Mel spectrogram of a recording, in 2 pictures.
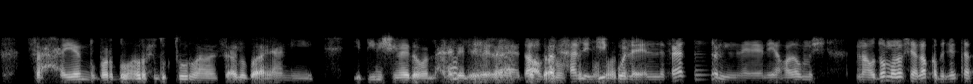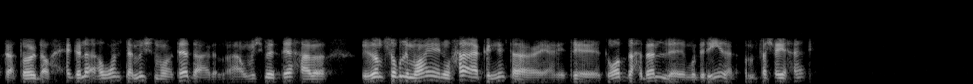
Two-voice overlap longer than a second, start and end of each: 4.4-6.3

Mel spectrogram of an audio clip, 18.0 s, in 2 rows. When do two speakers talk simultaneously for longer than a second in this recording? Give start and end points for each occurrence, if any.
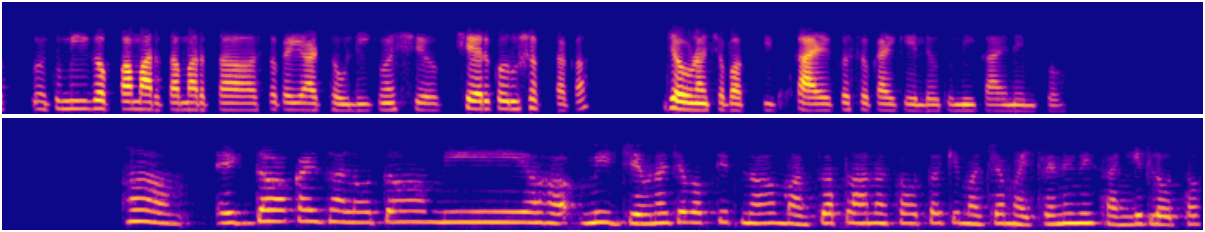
none

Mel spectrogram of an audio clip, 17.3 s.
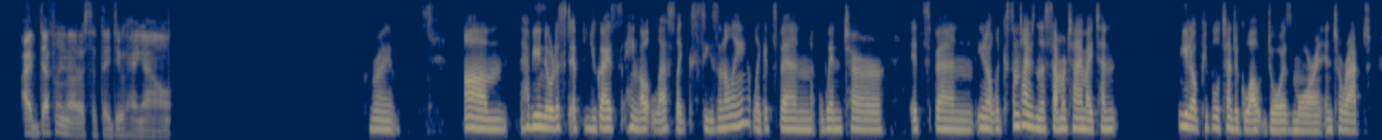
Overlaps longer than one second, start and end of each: none

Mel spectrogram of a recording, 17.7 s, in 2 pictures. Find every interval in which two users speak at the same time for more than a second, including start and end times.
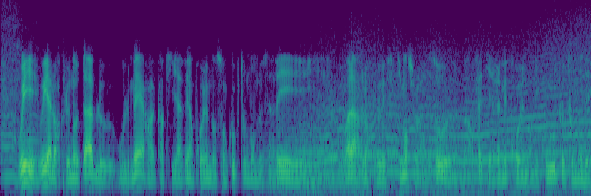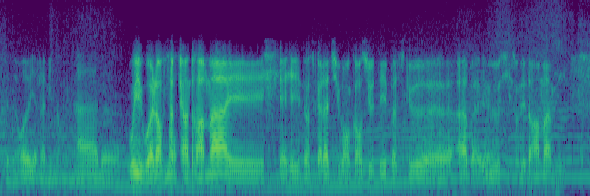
11.1-12.4

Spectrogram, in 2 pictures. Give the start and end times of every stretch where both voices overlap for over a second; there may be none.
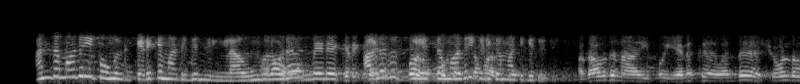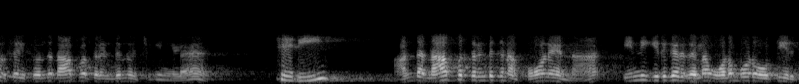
3.7-5.2

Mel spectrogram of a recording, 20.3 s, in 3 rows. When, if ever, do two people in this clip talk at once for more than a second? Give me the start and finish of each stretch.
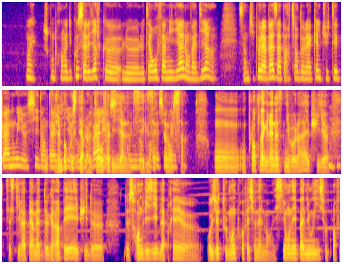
7.6-10.4

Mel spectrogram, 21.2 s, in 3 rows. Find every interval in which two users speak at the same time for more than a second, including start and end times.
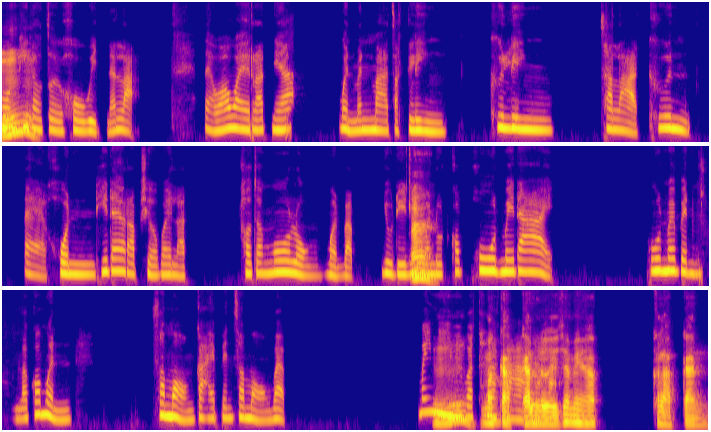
18.4-19.7

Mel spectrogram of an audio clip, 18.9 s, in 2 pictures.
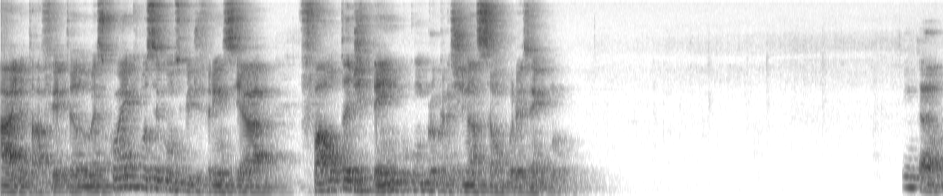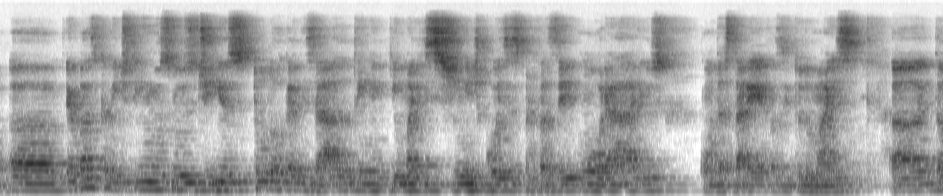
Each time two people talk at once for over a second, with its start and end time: none

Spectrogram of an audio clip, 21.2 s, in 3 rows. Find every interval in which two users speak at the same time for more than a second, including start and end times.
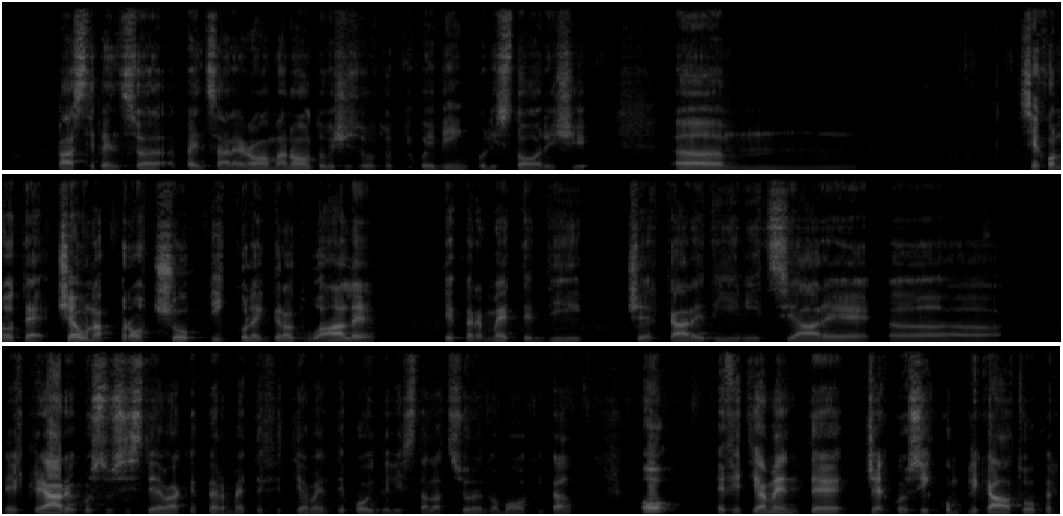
none

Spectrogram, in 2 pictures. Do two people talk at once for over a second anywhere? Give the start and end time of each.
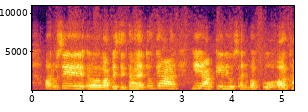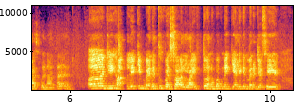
none

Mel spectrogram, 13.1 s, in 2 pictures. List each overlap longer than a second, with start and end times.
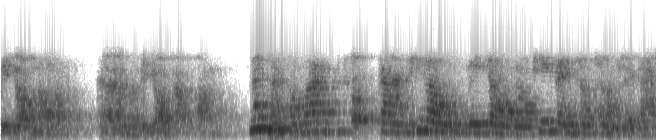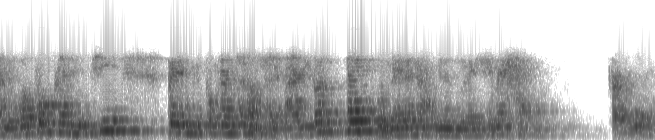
none

